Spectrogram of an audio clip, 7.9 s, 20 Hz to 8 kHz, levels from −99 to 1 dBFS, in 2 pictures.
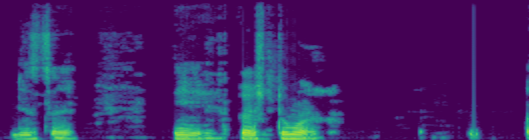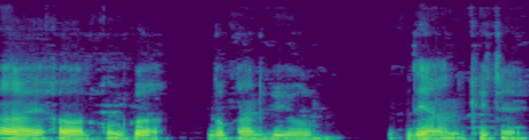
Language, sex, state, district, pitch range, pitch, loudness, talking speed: Hindi, male, Uttar Pradesh, Hamirpur, 115-155 Hz, 125 Hz, -20 LUFS, 90 wpm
